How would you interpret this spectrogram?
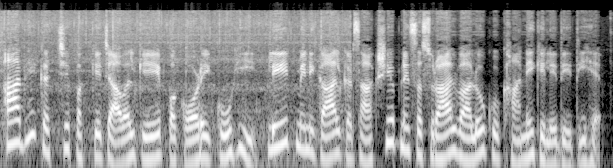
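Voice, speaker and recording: A woman's voice: fairly low pitch, lively intonation, moderate pace, a little mellow, slight background noise. A woman reading scripted narration for a children's cartoon story.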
